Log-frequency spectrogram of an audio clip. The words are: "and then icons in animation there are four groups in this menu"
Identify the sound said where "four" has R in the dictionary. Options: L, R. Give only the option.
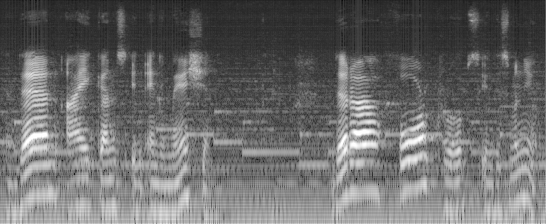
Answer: R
